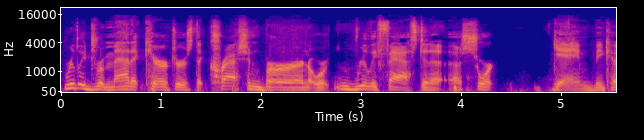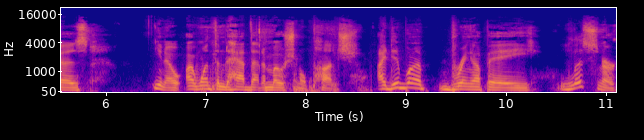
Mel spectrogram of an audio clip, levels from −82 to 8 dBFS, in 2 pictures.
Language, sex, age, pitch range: English, male, 30-49, 110-155 Hz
